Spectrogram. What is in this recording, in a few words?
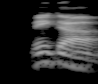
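"mega-", Malay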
